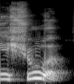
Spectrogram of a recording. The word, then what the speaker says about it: Yeshua: diferente a pronúncia do nome mudou não é pronunciado mais comia roxo Ah mas sim Yeshua Deu para entender a mesma pessoa é o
